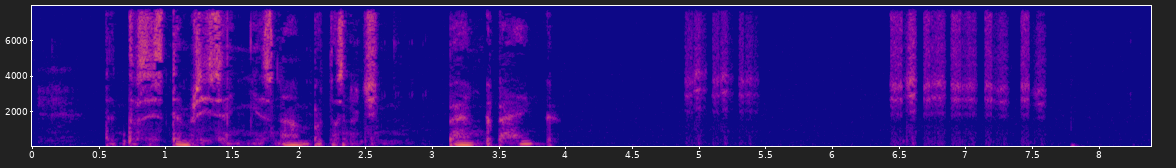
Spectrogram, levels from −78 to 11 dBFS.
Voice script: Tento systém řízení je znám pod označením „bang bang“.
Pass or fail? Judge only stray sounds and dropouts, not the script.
fail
